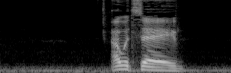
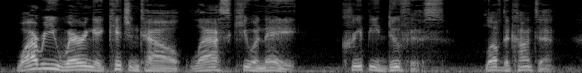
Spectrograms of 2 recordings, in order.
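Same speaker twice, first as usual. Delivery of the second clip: usual speaking voice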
